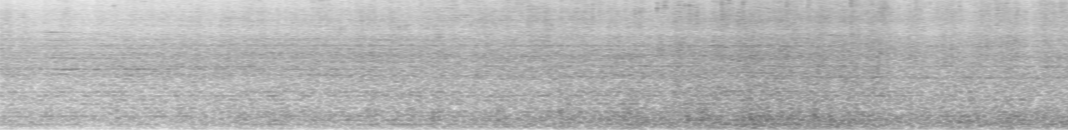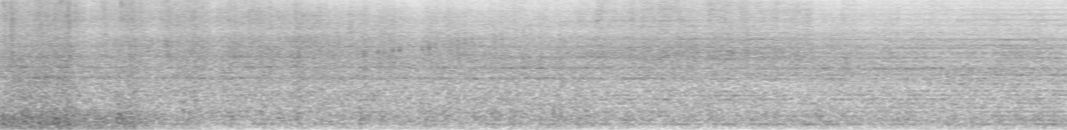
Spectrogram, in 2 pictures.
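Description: Freight cars of a passing train, covered hoppers and then tank cars, rolling by on the rails: a steady rush of wheel-on-rail noise, loudest a little past the middle.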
